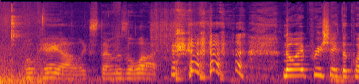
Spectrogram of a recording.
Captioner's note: laughs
